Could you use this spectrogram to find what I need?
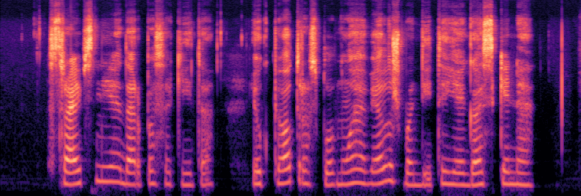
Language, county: Lithuanian, Marijampolė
